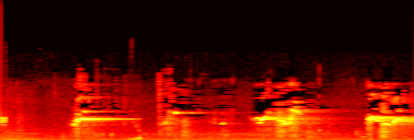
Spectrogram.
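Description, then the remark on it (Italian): An orangutan at Heidelberg Zoo in Germany, which is learning to whistle, whistles in a series of four short, high-pitched bursts, some steady and some wavering, separated by brief pauses, with faint background noise and no talking. “Ecco, questo qui è un orangutan che fischia, sta imparando a fischiare ed è allo zoo di Heidelberg in Germania.”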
